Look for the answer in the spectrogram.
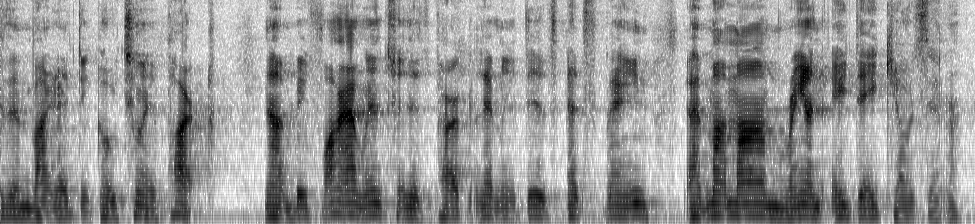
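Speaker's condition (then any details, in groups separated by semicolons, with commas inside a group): Cerebral palsy; affects speech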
